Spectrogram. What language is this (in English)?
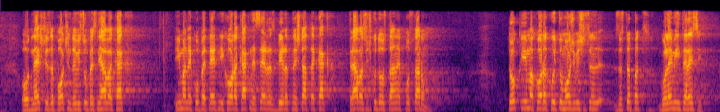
Bulgarian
